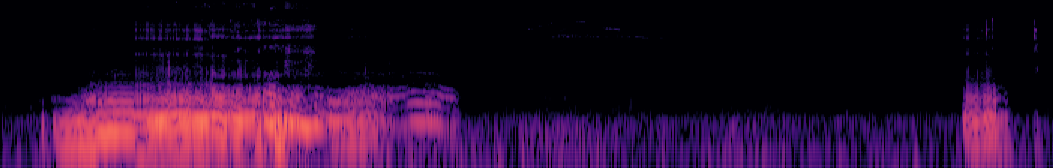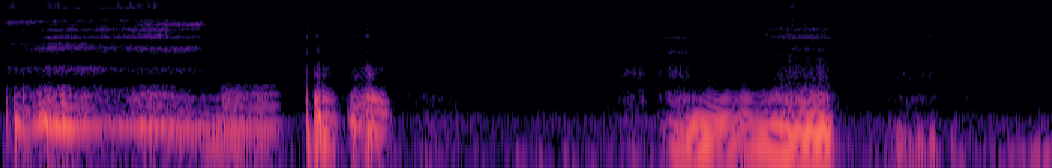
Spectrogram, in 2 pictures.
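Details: A Shiba Inu asleep in bed beside its owners snores in low, rattling bursts that rise and fall with each breath.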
